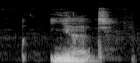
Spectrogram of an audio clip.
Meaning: A large, round, semi-permanent tent with vertical walls and a conical roof, usually associated with Central Asia and Mongolia (where it is known as a ger)
- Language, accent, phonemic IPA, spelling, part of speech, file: English, Southern England, /jɜːt/, yurt, noun, LL-Q1860 (eng)-yurt.wav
